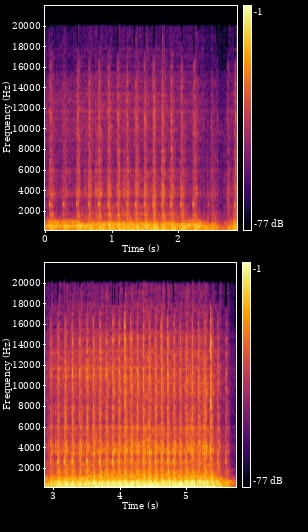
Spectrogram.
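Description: Sewing machine stitching fabric in a steady rapid mechanical chatter, pausing briefly near the middle and then resuming louder and faster, close and continuous with no talk.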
